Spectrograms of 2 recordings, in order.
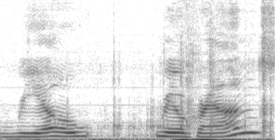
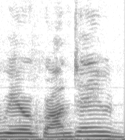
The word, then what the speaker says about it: Rio Grande: Our favorite used to be made by Rio Grande, or Rio Grande, depending on how you decide to pronounce it.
